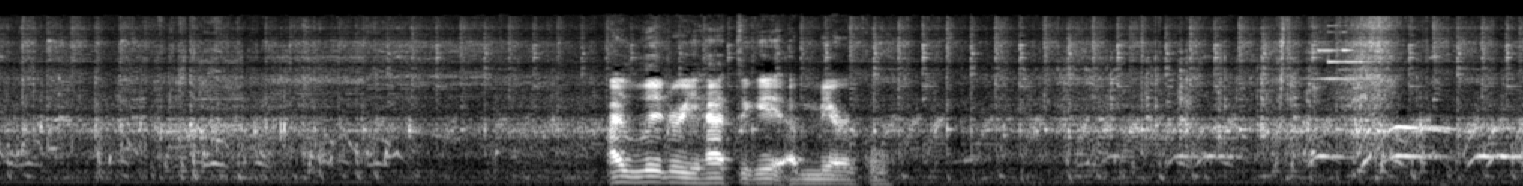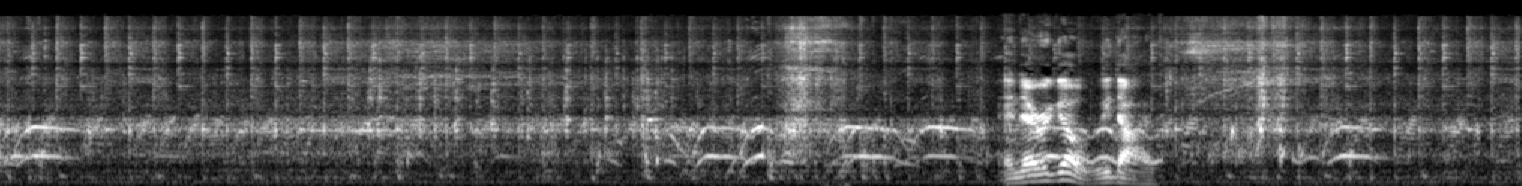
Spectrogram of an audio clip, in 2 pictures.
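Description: Video game music plays from a television speaker.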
